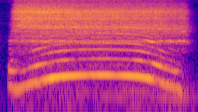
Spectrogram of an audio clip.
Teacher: бічні крає язика притиснуті до верхніх корінних зубів а посередині язика йде теплий широкий струмінь повітря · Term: звук ж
